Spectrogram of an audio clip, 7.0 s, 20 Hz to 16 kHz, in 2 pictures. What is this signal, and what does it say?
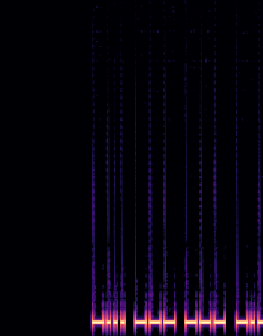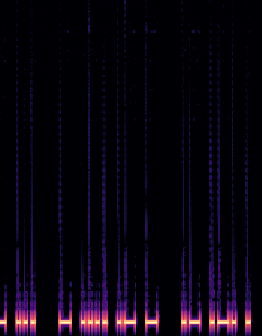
Morse code, heard as a keyed tone, about 25 wpm, 700 Hz. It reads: BOOKS THAT ARE
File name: practice / 25wpm / Sentences with 2-Word Phrases - 25wpm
